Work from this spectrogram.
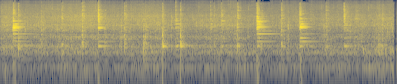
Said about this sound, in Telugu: తర్వాత ఫస్ట్ అల్లం వేసుకోండి, తర్వాత పచ్చిమిర్చి, కరివేపాకు, ఉల్లిపాయ. ఇదంతా సిమ్లోనే వేస్తున్నాను.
